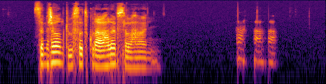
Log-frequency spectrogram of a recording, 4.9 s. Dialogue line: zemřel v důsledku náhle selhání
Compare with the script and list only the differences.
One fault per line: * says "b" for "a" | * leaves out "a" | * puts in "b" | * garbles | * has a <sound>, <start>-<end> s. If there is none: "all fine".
* has a laugh, 3.5-4.2 s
